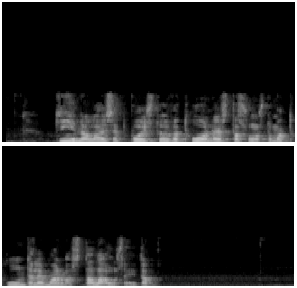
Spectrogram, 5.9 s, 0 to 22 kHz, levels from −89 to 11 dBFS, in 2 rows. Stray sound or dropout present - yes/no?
no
